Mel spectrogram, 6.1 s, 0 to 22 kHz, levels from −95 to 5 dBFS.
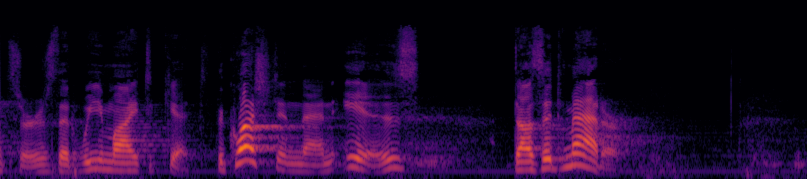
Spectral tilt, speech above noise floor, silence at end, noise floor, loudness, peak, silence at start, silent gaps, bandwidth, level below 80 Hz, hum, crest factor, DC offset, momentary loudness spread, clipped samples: -5 dB/octave; 36 dB; 1.35 s; -75 dBFS; -39 LUFS; -18 dBFS; 0 s; none; 13 kHz; -82 dBFS; none; 24 dB; under 0.1%; 18 LU; under 0.1%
